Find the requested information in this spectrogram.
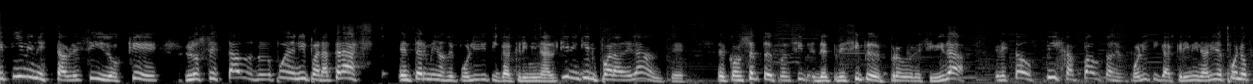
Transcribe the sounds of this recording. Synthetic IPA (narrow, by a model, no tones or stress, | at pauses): ket̪jene̞nest̪aβlesiðoske | lo̞sest̪aðo̞znopweð̞e̞niɾpaɾat̪ɾasent̪eɾmĩnozð̞epo̞lit̪ikakɾimĩnalt̪je̞neŋkeiɾpaɾaðelant̪eː | lko̞nsep̚t̪oðesid̪elpɾinsipjoð̞epɾo̞ɣɾesiβiða | eleht̪aðo̞fixapawt̪aðepo̞lit̪ikakɾimĩnaliðe̞hpweɦno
